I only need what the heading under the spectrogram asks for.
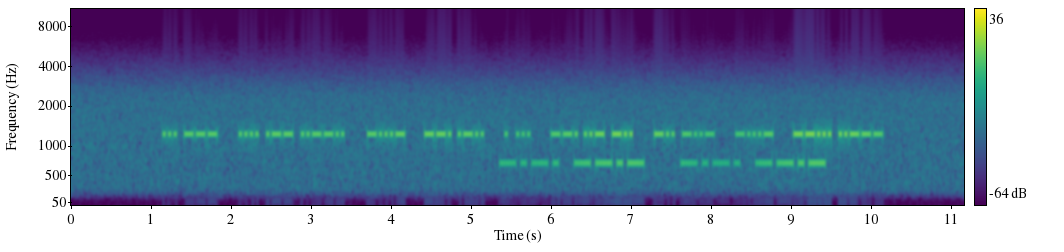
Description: Morse code, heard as two keyed tones, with radio static and fading. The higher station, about 35 wpm, 1240 Hz: SO HW? <BT> GL ES GUD DX <BT> 72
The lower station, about 18 wpm, 720 Hz: CQ CQ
